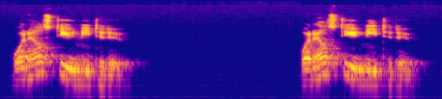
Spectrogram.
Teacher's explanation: Here, else is the important word. And need, the verb, is important.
